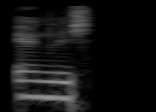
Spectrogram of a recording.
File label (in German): "ähnlich", German; adjectives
